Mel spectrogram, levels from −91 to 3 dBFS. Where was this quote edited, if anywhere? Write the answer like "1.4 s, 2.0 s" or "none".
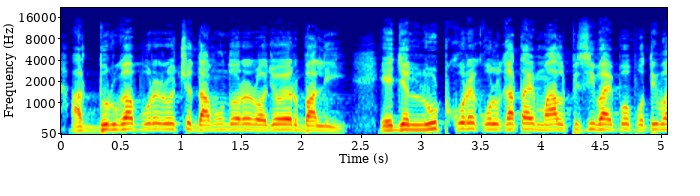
none

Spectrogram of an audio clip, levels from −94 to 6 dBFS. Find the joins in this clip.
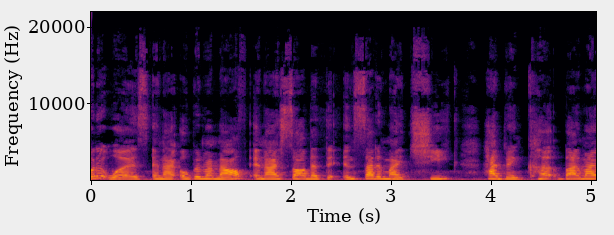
none

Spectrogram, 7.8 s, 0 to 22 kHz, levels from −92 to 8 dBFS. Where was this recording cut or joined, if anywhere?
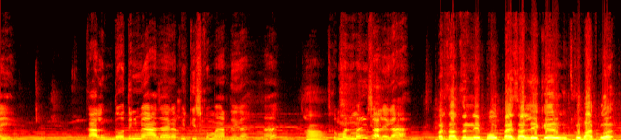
5.4 s

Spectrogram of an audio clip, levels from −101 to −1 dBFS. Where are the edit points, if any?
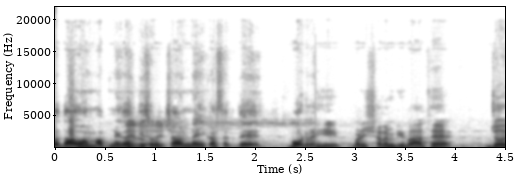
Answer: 2.6 s

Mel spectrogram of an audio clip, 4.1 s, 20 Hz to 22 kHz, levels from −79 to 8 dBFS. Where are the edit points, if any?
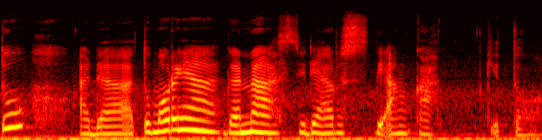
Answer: none

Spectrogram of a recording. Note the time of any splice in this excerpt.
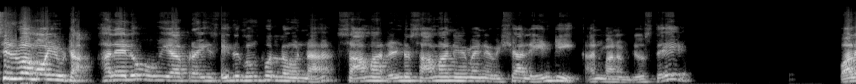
2.2 s

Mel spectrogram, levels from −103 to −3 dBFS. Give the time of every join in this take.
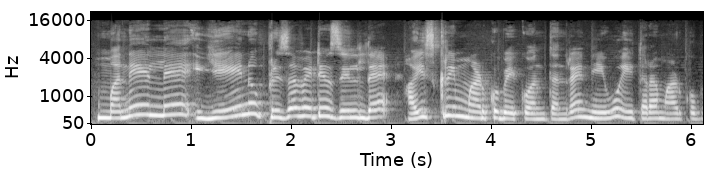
3.0 s

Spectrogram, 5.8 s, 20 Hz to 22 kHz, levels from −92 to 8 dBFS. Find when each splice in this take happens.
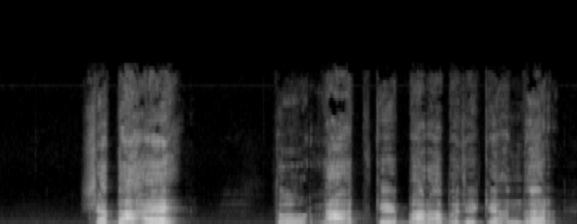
none

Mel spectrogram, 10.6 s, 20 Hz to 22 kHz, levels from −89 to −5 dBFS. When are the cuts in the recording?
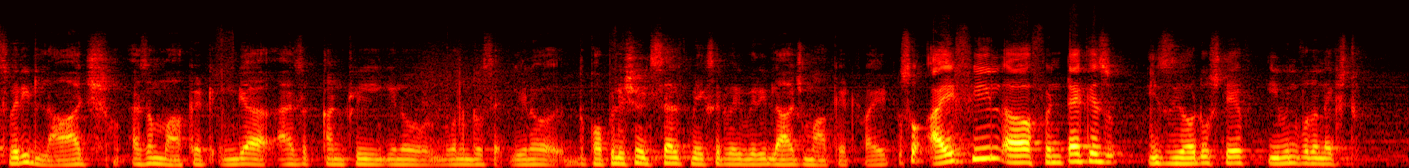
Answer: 6.7 s

